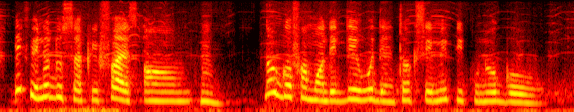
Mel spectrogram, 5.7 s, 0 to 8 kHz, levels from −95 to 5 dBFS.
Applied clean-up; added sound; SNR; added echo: neural separator model SepFormer DNS4.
